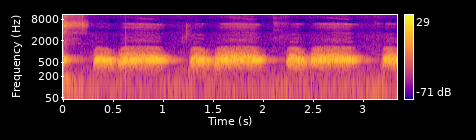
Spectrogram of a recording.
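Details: Spotted dove giving steady low cooing, short lead-in notes joined to long, slightly rough coos, repeated in a regular rhythm of roughly one per second over a quiet background.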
